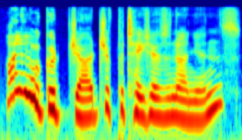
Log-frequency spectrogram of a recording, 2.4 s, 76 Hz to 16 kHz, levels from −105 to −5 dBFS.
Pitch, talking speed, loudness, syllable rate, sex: 240 Hz, 225 wpm, -16 LUFS, 6.1 syllables/s, female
